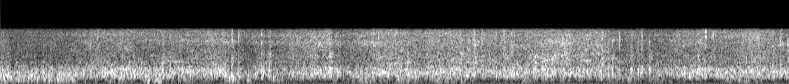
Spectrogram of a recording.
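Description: A train running: a steady, unbroken noise, heaviest in the low range.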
